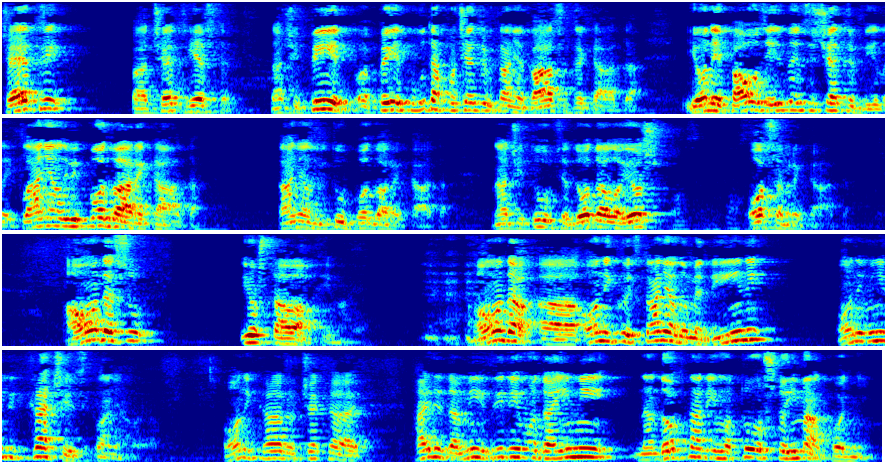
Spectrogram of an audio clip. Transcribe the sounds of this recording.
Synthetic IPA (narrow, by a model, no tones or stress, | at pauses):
t͡ʃet̪ɾi | pat͡ʃet̪ɾijest̪e | znaːt͡ʃiːpeːt̪pe̞ːt̪̚puːt̪apo̞t͡ʃe̞t̪ɾibiplaːɲald̪ʋaːd̪eset̪ɾeka̰ːt̪a̰ | ḭo̞neːpauzeizmeniset͡ʃet̪ɾibiːleiplˠaːɲalibipo̞d̪ʋaːɾekaːt̪a | plˠaːɲalibit̪uːpo̞d̪ʋaːɾeka̰ːt̪a | znaːt͡ʃiːt̪uːbised̪o̞d̪alo̞jo̞ʃ | o̞samɾeka̰ːt̪a | ao̞nd̪aːsu | jo̞ʃt̪aʋa̰fima̰jḛl | ao̞nd̪aːʔo̞niko̞jisklˠaɲaliume̞d̪iːni | o̞niuɲiɦbikɾat͡ɕijesklˠaɲa̰lḭjḛl | o̞ːnikaːʒuːt͡ʃekaːj | hajd̪ed̪amiːʋid̪iːmo̞d̪aimiːnad̪o̞knad̪iːmo̞t̪oːʃt̪o̞imaːko̞d̪ɲḭː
